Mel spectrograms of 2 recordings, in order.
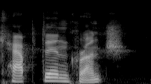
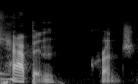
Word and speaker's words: Cap'n Crunch: Not Captain Crunch. I believe you might have been mispronouncing it at some point. – Pardon me. – Cap'n Crunch.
